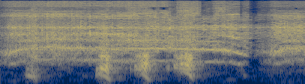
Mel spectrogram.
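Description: A squeezed Screaming Goat toy lets out four shrill, falling bleats in quick succession, fairly loud over a steady background hiss, with no one talking.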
